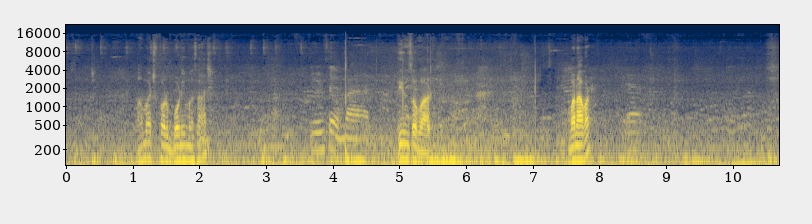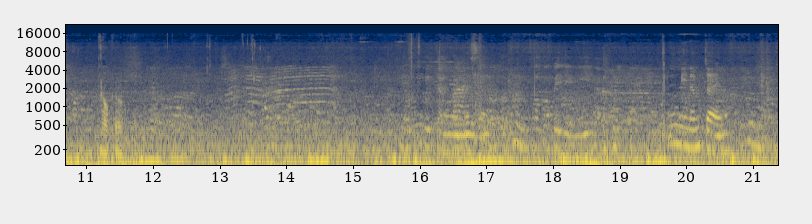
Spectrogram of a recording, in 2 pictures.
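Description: A woman talks casually close by.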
